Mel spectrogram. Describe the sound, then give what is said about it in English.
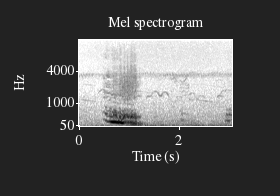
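A single deep, rumbling lion roar from the grasslands of the Serengeti in Tanzania swells loudly for about half a second, then fades, leaving a quiet background with faint, thin whistling tones. “today we start in the grasslands of Tanzania, in the Serengeti, to observe lions.”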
